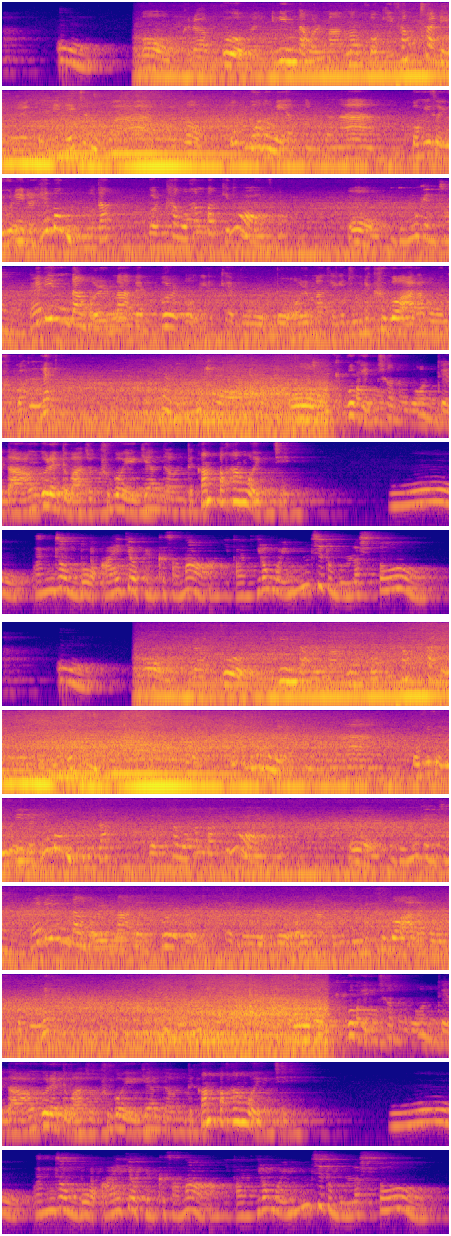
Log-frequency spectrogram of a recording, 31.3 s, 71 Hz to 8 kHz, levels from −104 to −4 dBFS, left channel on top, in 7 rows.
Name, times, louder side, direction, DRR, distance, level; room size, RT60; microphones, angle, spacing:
voice 1, 0.5-1.0 6.9-7.3 7.6-7.8 9.0-9.2 11.2-11.7 12.8-13.8 14.3-14.9 19.5-20.6 21.0-21.7 22.0-22.3 26.2-31.1, left 2 dB, 40° left, 3 dB, 1.2 m, -29 dB
sound 1, 1.3-21.2, right 2 dB, 35° right, 0.8 m, -23 dB
voice 2, 1.4-8.2 8.6-10.1 10.3-11.6 12.4-12.8 13.7-18.4 20.7-25.2, left 2 dB, 65° left, 5 dB, 1.9 m, -24 dB
13.5 x 10.5 x 9.6 m, 0.99 s
head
